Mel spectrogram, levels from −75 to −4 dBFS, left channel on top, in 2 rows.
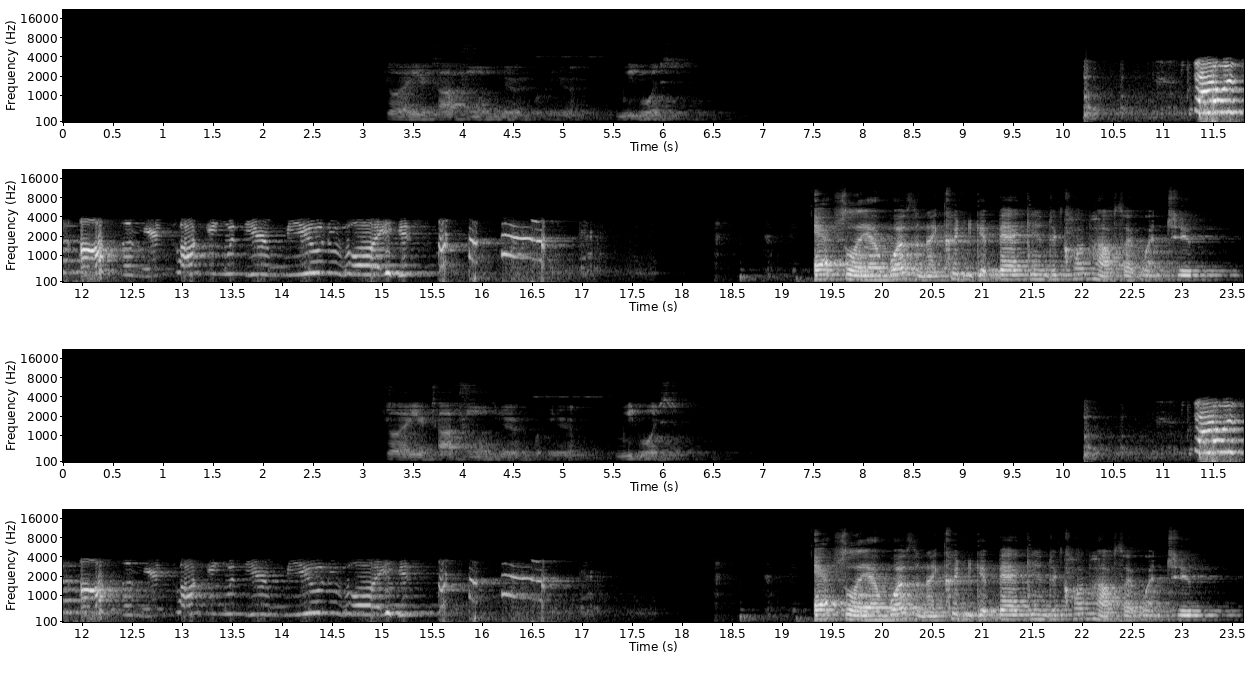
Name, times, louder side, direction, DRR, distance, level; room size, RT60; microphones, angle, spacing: voice 1, 3.2-5.1 5.5-6.2, right 2 dB, 75° right, 3 dB, 2.1 m, -41 dB
voice 2, 10.2-15.3 15.6-16.7 17.0-17.1, left 4 dB, 25° left, 12 dB, 0.4 m, -22 dB
voice 3, 19.3-23.1, equal, ahead, 5 dB, 1.0 m, -20 dB
20.0 x 7.4 x 6.7 m, 1.5 s
head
